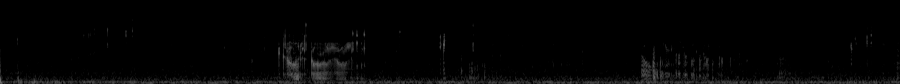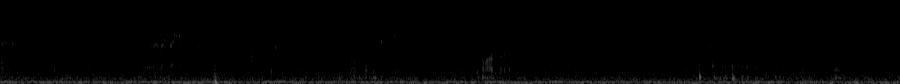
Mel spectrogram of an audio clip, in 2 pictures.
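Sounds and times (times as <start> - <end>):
steady low hum: 0.0 - 18.0
stomach growling: 2.5 - 9.2, 10.4 - 13.1, 13.7 - 14.4, 15.9 - 16.6.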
